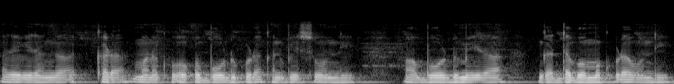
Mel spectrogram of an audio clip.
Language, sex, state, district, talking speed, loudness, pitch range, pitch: Telugu, male, Telangana, Mahabubabad, 140 wpm, -18 LUFS, 105-110 Hz, 105 Hz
